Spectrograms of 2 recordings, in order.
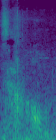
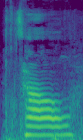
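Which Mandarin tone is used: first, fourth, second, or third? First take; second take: third; first. First: It is said in the third tone. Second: It is said in the first tone. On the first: "first through fourth tone" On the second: "first through fourth tone"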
